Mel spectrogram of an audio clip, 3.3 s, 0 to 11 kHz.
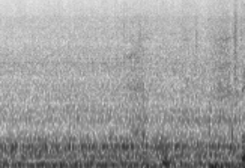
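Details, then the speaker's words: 2015 boiler, 11 years old, with E125 poor-circulation and E131 faults, firing on hot water. Steady low rumble and hum. Suspected blockage in the main heat exchanger, with a plate heat exchanger issue causing constant pressure build-up. "It did just fire up, but the pump was making an awful squealing noise. That's definitely circulating. Just doesn't sound too healthy, does it? Actually sounds like it's coming from the heat exchanger."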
